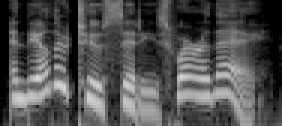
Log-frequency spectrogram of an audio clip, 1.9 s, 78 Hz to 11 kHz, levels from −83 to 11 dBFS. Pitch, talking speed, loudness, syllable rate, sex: 235 Hz, 225 wpm, -16 LUFS, 6.9 syllables/s, female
